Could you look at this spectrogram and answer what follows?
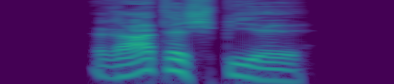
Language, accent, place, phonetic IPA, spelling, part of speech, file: German, Germany, Berlin, [ˈʁaːtəˌʃpiːl], Ratespiel, noun, De-Ratespiel.ogg
- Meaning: guessing game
